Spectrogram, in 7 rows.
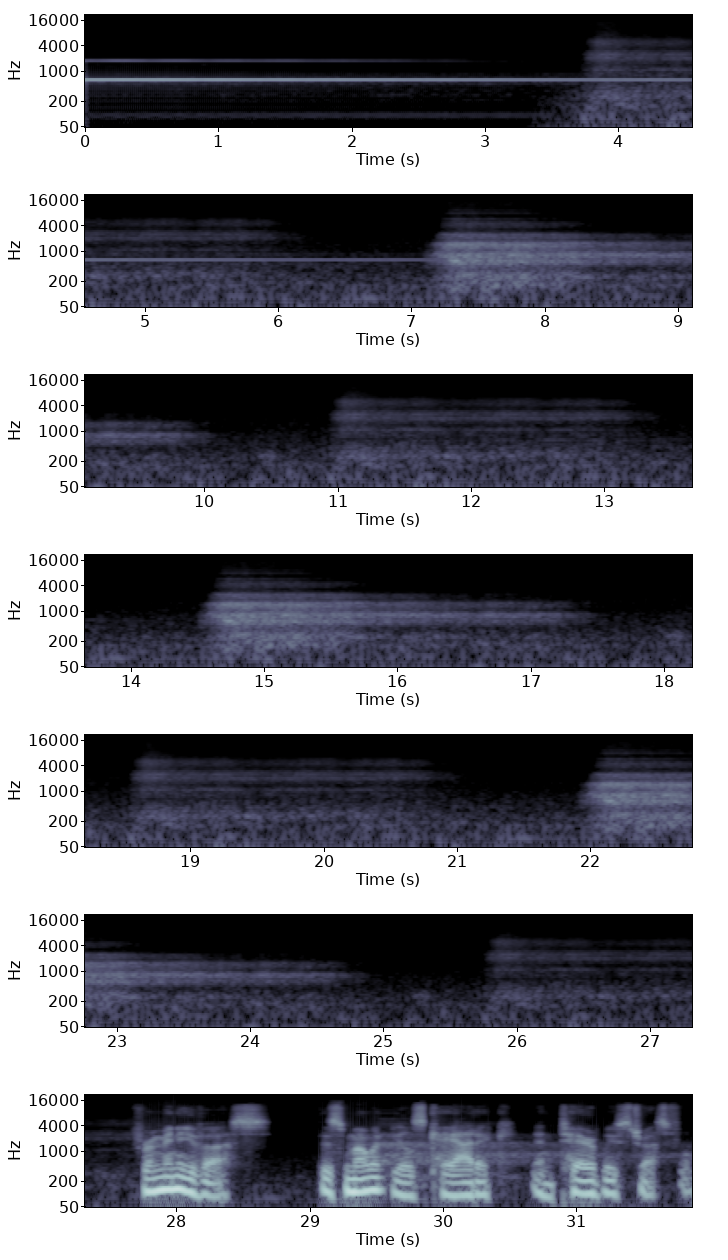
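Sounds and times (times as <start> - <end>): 
slow deep breaths close to the mic: 3.6 - 31.8
speech: 27.7 - 31.8.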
